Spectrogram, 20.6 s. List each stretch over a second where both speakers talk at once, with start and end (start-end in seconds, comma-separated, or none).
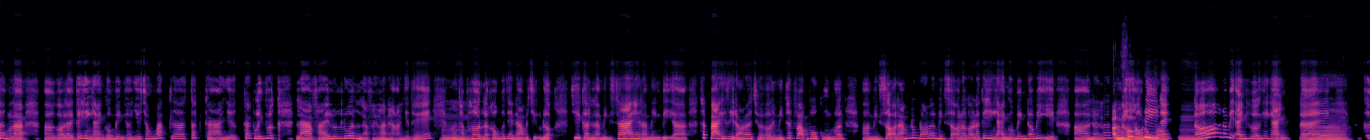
16.3-18.1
